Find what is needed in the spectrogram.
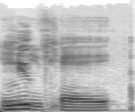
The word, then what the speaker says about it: Nukie: N-U-K-I-E. – Nuke. – Oh. – Like nuke.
